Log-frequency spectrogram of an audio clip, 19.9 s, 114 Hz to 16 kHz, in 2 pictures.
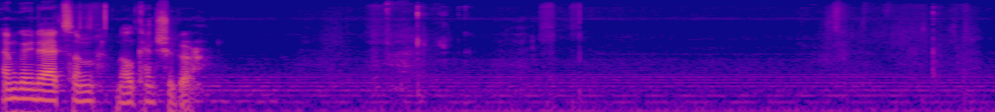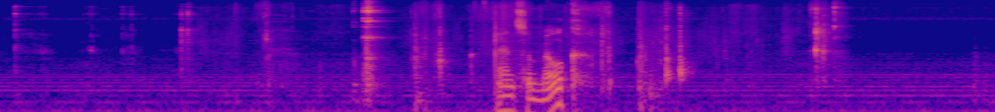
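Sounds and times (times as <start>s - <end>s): steady low hum: 0.0s - 19.9s.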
